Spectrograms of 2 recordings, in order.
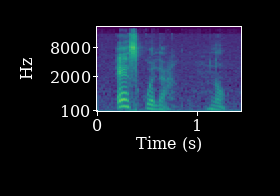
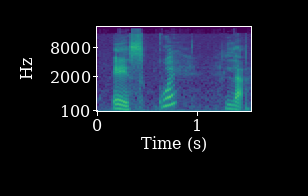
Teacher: La sílaba que lleva la mayor fuerza de voz es cue. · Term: palabra grave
